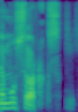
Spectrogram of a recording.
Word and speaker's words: Мусоргский: Дело в том, что мы, ну, я буду говорить для привычки, как бы, продолжать Мусоргский, но вообще я хочу, чтобы слушатели знали, вообще-то правильно Мусоргский.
